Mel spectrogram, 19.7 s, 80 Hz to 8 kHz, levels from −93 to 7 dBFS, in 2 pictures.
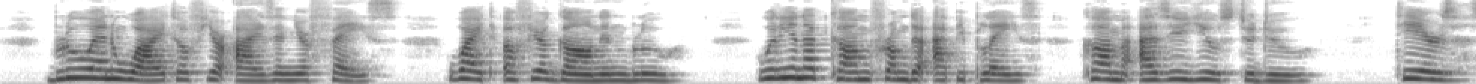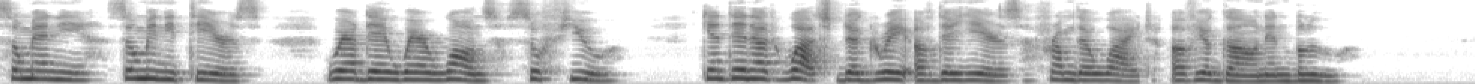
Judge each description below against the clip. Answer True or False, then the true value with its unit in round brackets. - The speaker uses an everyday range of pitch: True (3.2 semitones)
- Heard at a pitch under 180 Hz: False (240 Hz)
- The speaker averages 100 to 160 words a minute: False (175 wpm)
